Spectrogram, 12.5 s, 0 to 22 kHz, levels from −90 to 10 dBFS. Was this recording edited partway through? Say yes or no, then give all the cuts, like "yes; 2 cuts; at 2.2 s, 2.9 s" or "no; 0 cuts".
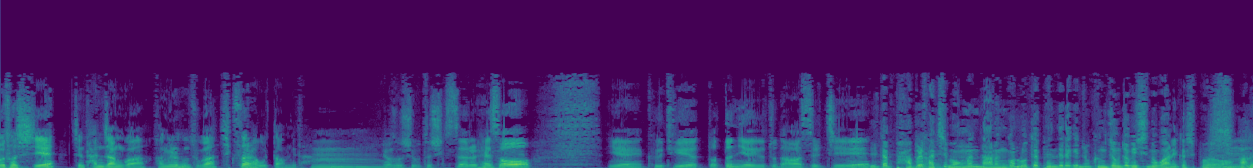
no; 0 cuts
